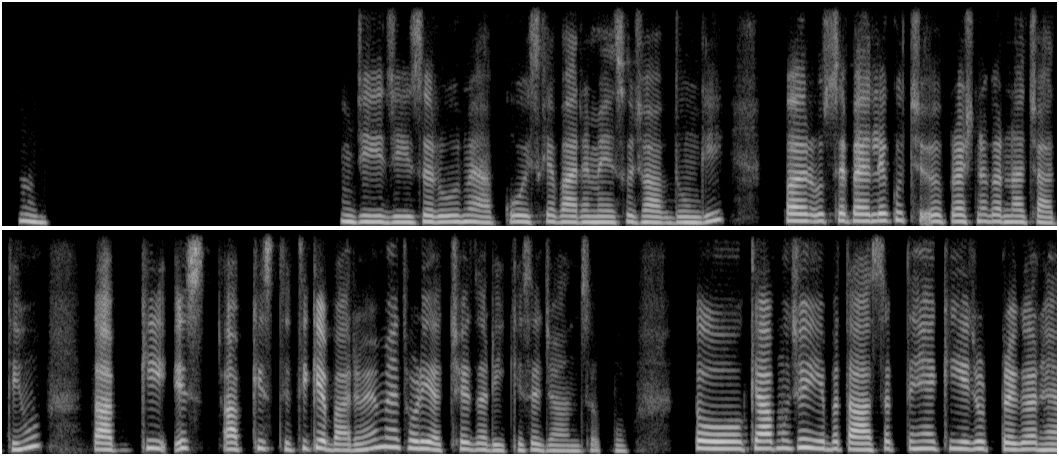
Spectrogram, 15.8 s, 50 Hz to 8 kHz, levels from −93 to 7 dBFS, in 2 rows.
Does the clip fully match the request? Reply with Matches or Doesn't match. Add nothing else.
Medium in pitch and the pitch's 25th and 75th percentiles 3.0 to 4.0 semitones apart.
Doesn't match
